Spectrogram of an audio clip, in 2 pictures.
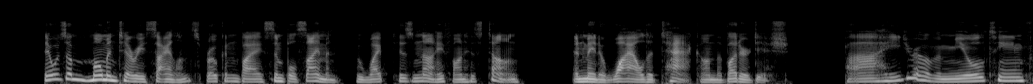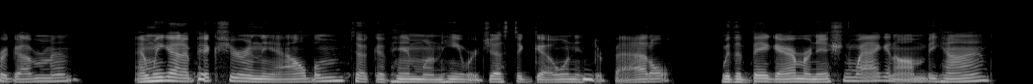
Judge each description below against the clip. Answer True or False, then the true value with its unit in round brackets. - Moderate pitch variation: True (4.7 semitones)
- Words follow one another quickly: False (170 wpm)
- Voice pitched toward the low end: True (130 Hz)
